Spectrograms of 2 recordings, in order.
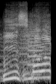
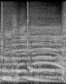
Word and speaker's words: বিশাখা: বিষ খাওয়া নয় বলো বিশাখা।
